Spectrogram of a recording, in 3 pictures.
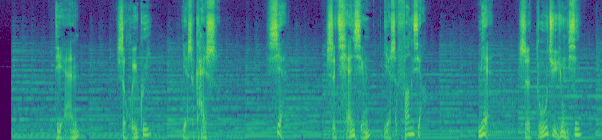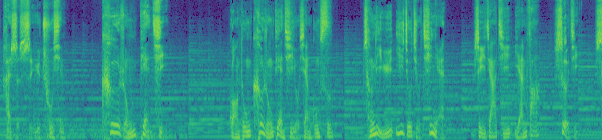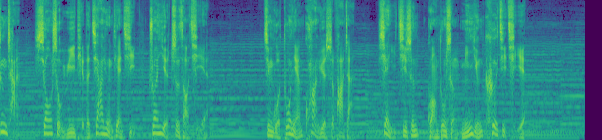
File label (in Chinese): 男 企业宣传; 科荣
